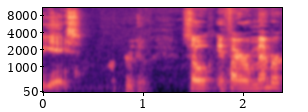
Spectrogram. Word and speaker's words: Lesotho: It's pronounced Lesotho, yes. Lesotho.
